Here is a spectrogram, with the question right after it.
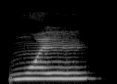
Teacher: idgham without gunna. So you are not keeping the sound in your nose at all.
